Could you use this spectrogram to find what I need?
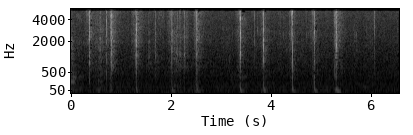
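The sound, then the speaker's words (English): Playing cards shuffled and dealt for a poker game: many crisp snapping flicks and riffles at an uneven rhythm, moderately loud and alone, with no voices. “Come on, sit down. I'll deal you some poker.”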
